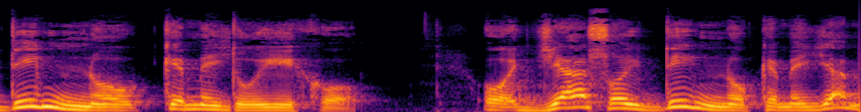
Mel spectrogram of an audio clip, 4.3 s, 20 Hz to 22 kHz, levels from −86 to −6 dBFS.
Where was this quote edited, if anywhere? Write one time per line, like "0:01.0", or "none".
0:01.1
0:02.9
